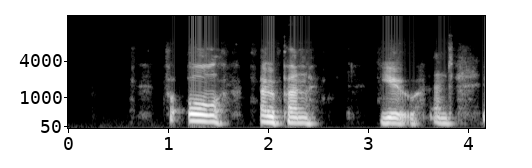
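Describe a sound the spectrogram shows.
A middle-aged man speaks calmly through a microphone on an online call.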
